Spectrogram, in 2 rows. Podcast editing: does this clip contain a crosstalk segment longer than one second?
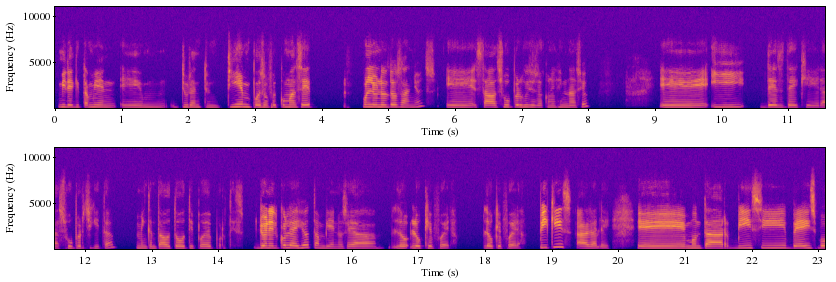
No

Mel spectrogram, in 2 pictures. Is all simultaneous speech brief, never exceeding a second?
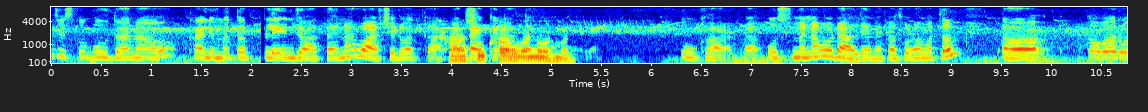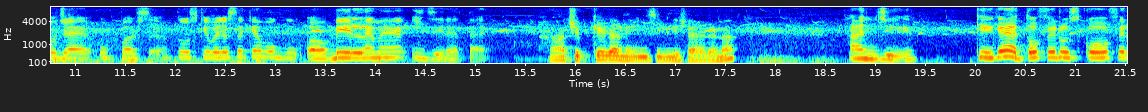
No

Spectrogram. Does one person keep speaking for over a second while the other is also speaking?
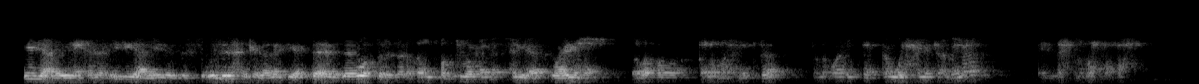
Yes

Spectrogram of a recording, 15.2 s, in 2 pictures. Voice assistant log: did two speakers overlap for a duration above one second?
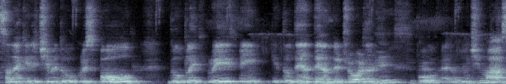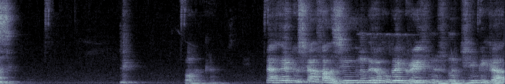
No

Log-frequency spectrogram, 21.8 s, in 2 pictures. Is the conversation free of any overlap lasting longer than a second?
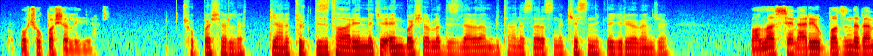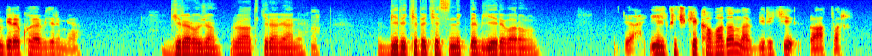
Yes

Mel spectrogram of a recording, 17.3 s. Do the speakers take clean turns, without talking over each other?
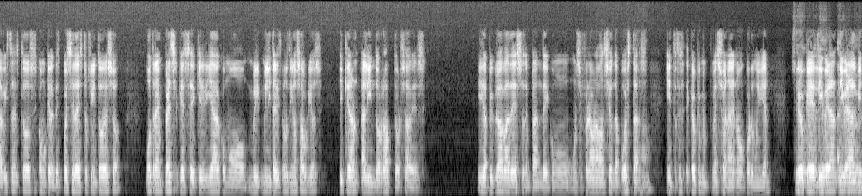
No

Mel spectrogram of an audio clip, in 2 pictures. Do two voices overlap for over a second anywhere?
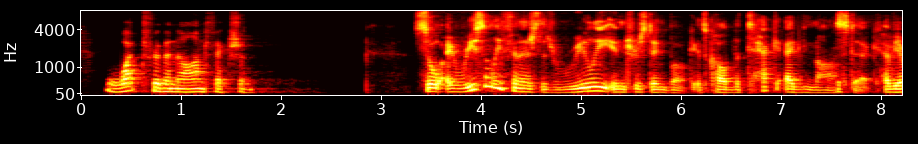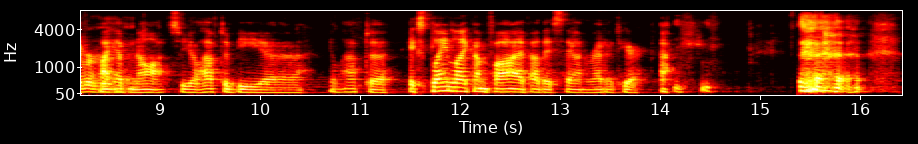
No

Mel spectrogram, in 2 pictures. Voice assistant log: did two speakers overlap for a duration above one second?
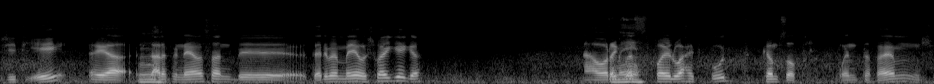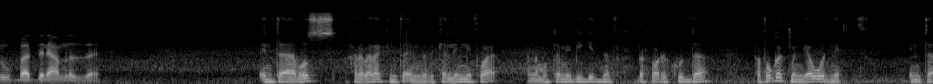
No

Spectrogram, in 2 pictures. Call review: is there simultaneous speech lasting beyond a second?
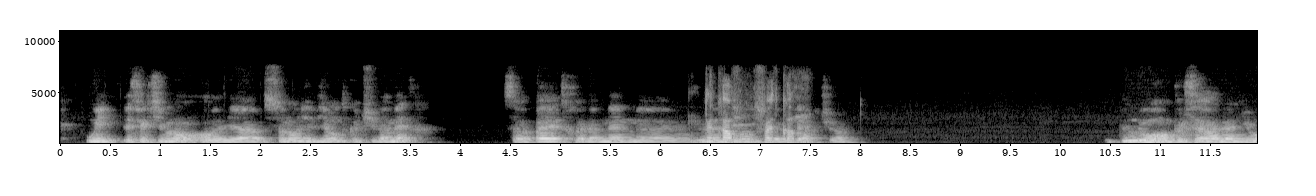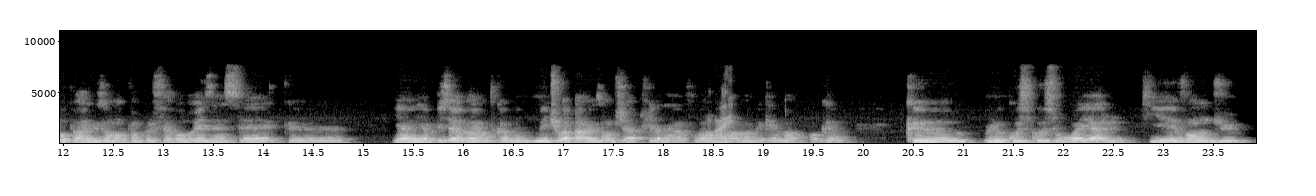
Yes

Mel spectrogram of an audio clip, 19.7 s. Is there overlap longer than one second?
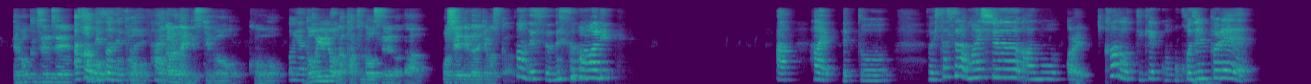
Yes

